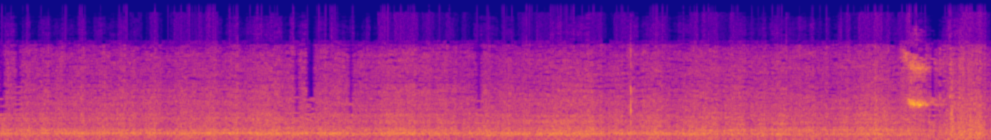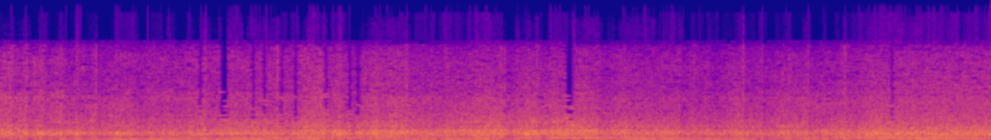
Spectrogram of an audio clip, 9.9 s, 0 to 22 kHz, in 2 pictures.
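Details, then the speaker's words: Snapper NXT 25-48 riding mower engine after carburetor replacement, now warm: smooth, even beat with a steady tone, a brief dip as the throttle is moved, then settles; normal idle. "everything looking good I'm 90 warm and then I'm gonna cut it for Bridal"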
